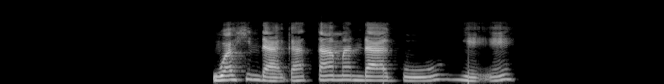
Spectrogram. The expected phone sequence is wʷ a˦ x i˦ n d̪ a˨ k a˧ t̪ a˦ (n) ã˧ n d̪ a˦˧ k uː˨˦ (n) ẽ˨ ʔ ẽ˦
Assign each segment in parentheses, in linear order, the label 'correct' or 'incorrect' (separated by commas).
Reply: incorrect, incorrect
